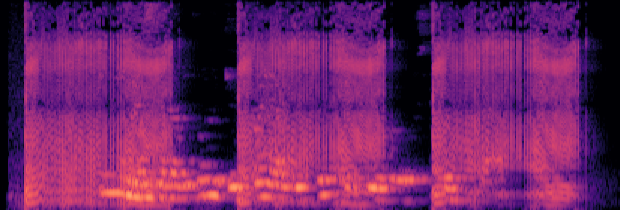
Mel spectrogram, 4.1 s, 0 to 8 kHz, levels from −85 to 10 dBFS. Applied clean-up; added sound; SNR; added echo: classical method WPE with log-MMSE.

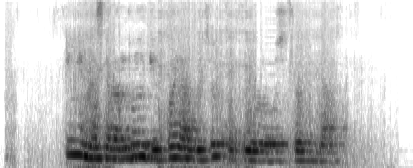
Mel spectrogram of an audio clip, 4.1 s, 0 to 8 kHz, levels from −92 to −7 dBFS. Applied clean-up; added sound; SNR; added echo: neural separator model SepFormer DNS4.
